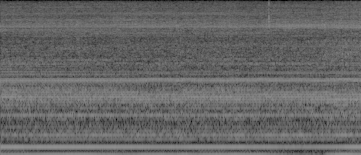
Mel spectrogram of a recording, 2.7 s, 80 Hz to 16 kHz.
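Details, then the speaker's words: Mac Mini (late 2005 G4 or mid 2007 Core 2 Duo) reading a game disc: a steady low droning buzz at constant pitch as the spinning optical drive vibrates the whole system. The disc is suspected to be faulty or off-balance. "oh that sounds pretty the whole system is moving like vibrating itself across the"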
